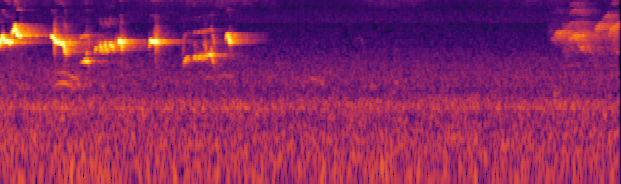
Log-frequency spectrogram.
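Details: Narcissus flycatcher declaring its territory in the breeding season in a forest of young leaves: quick, bright whistled phrases with fluty slurs lasting under two seconds, followed by quiet and a faint later phrase.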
